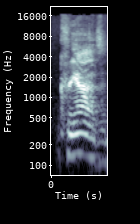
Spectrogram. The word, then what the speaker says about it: Crianza: Crianza, that's how you say it.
